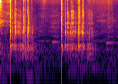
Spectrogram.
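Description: Foil-wrapped chocolate eggs being set down on the floor of a plastic toy oven: a few light clatters and knocks, the sharpest a little past one second in.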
